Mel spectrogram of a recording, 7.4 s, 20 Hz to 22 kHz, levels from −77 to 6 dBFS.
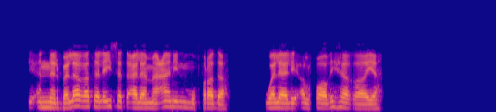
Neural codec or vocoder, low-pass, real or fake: none; 5.4 kHz; real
